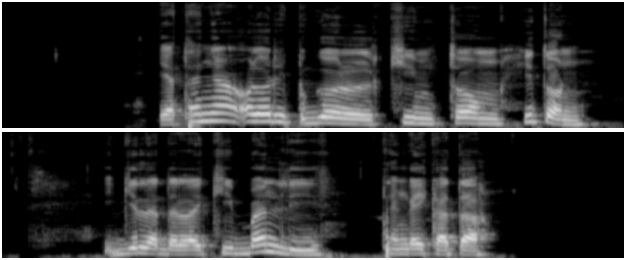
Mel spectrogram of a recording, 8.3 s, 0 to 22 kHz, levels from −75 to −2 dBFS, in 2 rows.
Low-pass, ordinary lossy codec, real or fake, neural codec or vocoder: none; none; real; none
